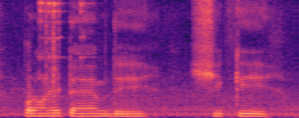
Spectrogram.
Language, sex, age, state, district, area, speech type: Punjabi, male, 18-30, Punjab, Mohali, rural, spontaneous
